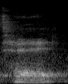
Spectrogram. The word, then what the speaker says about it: T: This one is Tay, like T-A-Y, Tay.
